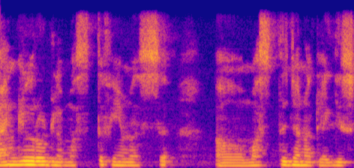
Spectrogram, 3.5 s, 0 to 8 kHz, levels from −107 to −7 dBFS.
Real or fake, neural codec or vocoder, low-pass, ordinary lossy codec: fake; vocoder, 44.1 kHz, 128 mel bands every 512 samples, BigVGAN v2; 7.2 kHz; none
